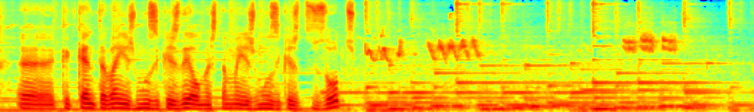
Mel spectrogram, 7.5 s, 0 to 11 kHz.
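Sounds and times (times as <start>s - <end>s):
speech: 0.2s - 4.6s
thrush singing bright repeated chirping phrases: 3.6s - 7.4s.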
